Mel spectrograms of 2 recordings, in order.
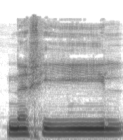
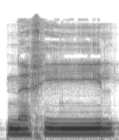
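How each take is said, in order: Both takes have the same delivery.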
